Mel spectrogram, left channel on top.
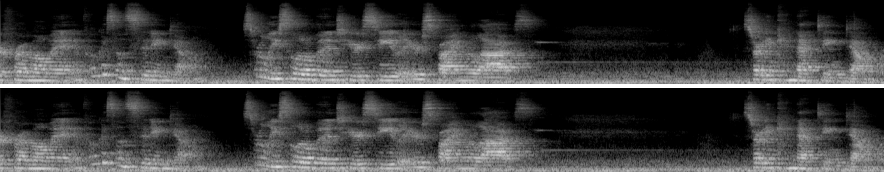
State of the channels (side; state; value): both; normal; correlation 0.51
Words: for a moment and focus on sitting down. Just release a little bit into your seat, let your spine relax. Starting connecting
